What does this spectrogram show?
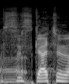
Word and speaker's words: Saskatchewan: Um Saskatchewan's in Canada actually in New uh Saskatchewan. I don't know if that's the right pronunciation. It is. It is.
